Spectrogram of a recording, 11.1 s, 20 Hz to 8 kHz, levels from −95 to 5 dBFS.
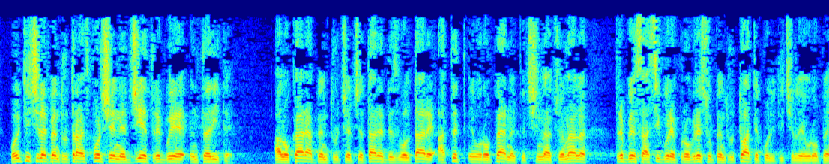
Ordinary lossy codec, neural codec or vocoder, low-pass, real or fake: MP3, 32 kbps; none; 7.2 kHz; real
